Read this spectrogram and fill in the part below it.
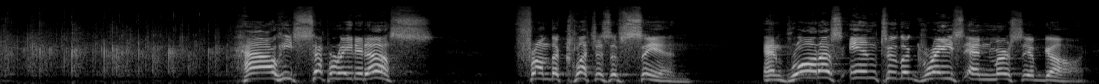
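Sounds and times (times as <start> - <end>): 
faint hand-clapping from a church congregation: 0.0 - 2.4
speech: 2.4 - 4.3, 5.2 - 7.0, 7.6 - 10.9.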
